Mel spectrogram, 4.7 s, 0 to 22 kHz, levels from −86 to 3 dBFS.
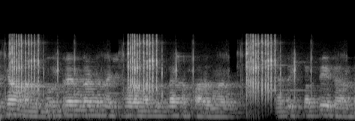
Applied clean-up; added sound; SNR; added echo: none; Ratchet, pawl / Tools; -3 dB; reverberation time 0.9 s.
